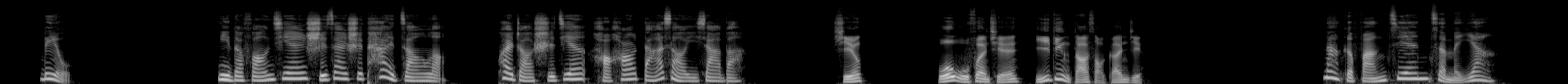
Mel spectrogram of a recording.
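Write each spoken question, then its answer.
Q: 那个房间怎么样?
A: 很脏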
